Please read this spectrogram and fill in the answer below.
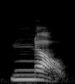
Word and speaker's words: know: Now I want to think as a reader, what is the silent letter? Well, I hear N in the beginning. That makes an N sound. So that tells me that the silent letter is K.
